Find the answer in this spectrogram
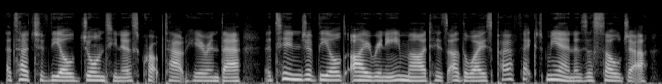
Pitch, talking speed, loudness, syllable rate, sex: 180 Hz, 225 wpm, -19 LUFS, 6.5 syllables/s, female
